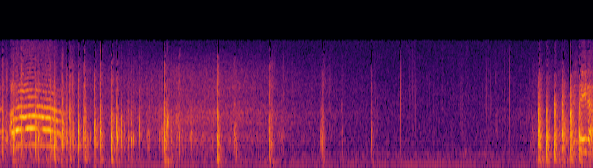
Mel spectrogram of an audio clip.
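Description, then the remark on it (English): Loud, insistent knocking on a door: a rapid flurry of blows, then slower scattered single knocks, and another hurried burst at the end, with brief raised voice-like calls at the start and finish. “Open the door.”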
